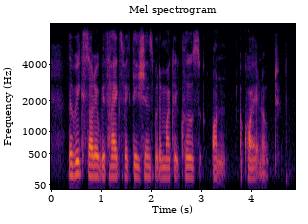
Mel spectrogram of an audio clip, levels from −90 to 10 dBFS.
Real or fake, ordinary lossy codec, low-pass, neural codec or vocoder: real; Opus, 24 kbps; 7.2 kHz; none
